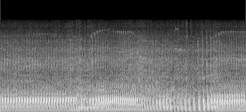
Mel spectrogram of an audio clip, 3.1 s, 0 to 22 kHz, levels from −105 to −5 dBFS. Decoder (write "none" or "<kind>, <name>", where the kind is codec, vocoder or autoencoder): none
